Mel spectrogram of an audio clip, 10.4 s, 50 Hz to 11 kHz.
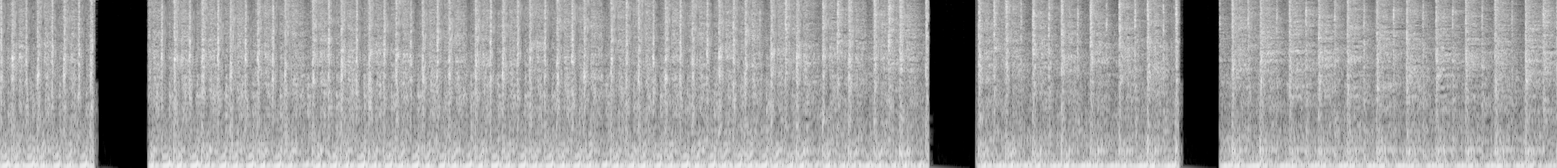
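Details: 1965 Harley-Davidson Panhead V-twin after a new cam and cam bearing, pushrods, hydraulic lifters, carburetor work, top motor mount, choke, a new ignition coil and ignition timing set: loose, even potato-potato idle with no knocks or rattles; normal idle. Generator voltage readings are erratic.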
